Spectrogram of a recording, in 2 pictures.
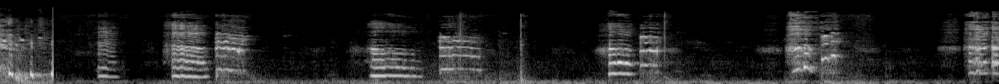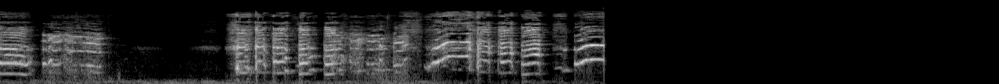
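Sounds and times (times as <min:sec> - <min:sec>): squeaky chipmunk-like toy voice: 0:04.4 - 0:04.9, 0:10.3 - 0:11.2.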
